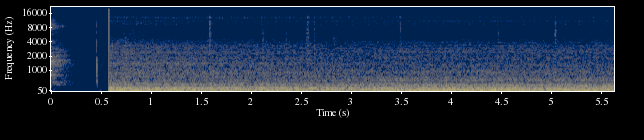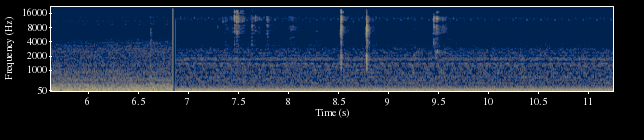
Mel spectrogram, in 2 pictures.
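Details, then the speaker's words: BMW E46 compact N42/N46 after retiming; timing had skipped because the crank bolt wasn't torqued to 200 Nm, causing codes P27C1, P2781, P2782. Starts instantly, then a steady low rumble settles into an even idle. Normal idle after repair. "car idle smooth it drives okay and I think it sold the issue"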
